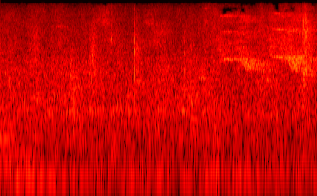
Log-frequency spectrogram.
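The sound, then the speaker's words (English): Faint bird chirps come through a steady wash of background noise, with a few short high calls near the end. “Is that your friend out there? Is Jalandhar making that noise? Bird noises.”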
